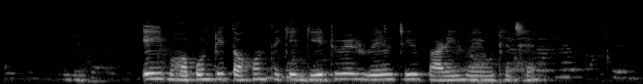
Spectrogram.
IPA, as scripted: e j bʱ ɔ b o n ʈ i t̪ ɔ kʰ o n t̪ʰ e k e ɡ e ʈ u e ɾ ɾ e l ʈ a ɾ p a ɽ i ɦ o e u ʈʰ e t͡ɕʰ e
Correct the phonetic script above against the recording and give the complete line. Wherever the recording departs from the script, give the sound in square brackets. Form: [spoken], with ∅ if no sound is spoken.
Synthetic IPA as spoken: e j bʱ ɔ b o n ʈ i t̪ ɔ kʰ o n t̪ʰ e k e ɡ e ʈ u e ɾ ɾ e l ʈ [i] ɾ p a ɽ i ɦ o e u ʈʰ e t͡ɕʰ e

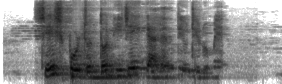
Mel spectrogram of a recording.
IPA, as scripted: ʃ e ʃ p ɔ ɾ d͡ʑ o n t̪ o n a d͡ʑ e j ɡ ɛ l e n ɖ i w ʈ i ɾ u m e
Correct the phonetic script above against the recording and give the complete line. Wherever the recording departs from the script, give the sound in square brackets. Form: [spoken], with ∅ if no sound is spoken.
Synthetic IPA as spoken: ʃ e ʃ p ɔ ɾ d͡ʑ o n t̪ o n [i] d͡ʑ e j ɡ ɛ l e n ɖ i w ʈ i ɾ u m e

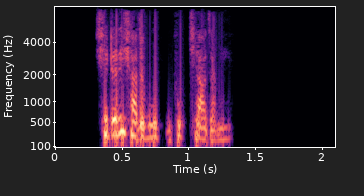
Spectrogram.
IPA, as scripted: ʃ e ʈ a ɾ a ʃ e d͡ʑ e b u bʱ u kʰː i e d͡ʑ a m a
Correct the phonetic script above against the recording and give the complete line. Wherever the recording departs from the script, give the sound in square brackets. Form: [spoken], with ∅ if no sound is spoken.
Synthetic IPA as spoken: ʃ e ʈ a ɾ [i] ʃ [a] d͡ʑ [a] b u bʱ u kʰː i [a] d͡ʑ a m [i]

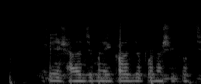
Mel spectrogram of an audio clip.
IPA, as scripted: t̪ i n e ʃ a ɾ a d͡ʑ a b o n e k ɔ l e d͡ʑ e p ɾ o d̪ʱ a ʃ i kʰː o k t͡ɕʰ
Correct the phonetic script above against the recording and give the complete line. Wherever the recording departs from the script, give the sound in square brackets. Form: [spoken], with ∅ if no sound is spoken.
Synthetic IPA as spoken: t̪ i n [i] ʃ a ɾ a d͡ʑ [i] b o n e k ɔ l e d͡ʑ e p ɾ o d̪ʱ a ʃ i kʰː o k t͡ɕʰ

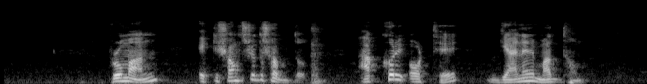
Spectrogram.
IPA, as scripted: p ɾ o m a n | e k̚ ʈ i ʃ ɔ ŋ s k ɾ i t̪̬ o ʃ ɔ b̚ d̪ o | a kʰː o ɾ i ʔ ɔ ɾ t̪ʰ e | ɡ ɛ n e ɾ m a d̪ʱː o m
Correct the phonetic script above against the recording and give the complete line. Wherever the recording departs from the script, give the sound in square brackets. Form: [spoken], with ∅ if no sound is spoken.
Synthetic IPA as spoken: p ɾ o m a n | e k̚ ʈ i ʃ ɔ ŋ s k ɾ i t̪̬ o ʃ ɔ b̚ d̪ o | a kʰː o ɾ i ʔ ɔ ɾ t̪ʰ e | ɡ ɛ n e ɾ m a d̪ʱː o m

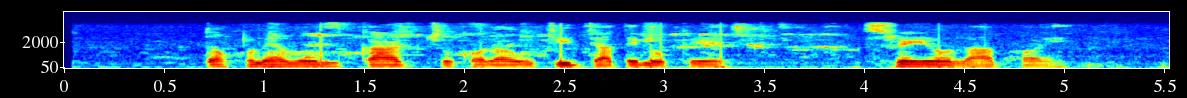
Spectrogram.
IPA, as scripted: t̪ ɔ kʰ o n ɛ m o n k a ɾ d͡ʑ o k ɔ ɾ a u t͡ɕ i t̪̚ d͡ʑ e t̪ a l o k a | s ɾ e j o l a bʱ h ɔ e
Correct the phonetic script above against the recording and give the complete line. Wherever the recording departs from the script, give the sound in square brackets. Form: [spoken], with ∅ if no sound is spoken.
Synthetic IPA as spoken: t̪ ɔ kʰ o n ɛ m o n k a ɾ d͡ʑ o k ɔ ɾ a u t͡ɕ i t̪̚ d͡ʑ [a] t̪ [e] l o k [e] | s ɾ e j o l a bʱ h ɔ e

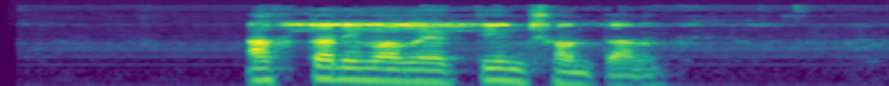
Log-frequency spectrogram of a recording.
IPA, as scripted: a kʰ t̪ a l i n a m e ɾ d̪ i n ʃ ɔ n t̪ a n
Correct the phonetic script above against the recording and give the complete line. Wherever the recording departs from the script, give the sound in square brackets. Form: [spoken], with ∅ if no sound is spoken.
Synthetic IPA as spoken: a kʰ t̪ a [ɾ] i [m] a m e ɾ [t̪] i n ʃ ɔ n t̪ a n

